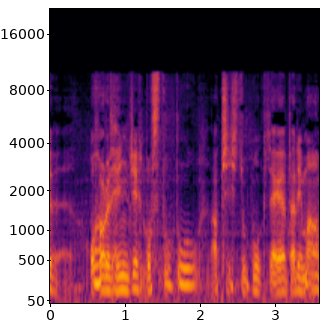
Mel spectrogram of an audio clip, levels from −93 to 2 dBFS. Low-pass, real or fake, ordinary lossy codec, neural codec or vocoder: 9.9 kHz; fake; MP3, 48 kbps; autoencoder, 22.05 kHz, a latent of 192 numbers a frame, VITS, trained on many speakers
